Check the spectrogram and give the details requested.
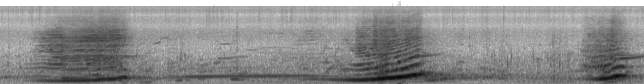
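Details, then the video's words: Humpback whale male singing in the sea: a long low hum slides into a loud upward-swooping cry near four seconds, framed by shorter rising whoops with rich overtones, all in quiet water. "Whale song - full length humpback whale song"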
